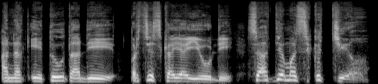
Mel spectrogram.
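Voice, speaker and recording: An excitable, curious older gentleman. His pitch swings in a lively way. The dub is close and dry. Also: moderate pace, no echo. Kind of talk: dubbed short drama.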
